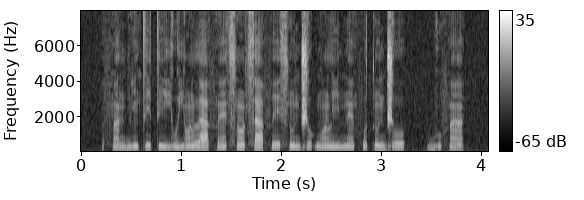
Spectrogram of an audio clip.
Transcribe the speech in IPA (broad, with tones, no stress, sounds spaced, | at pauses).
f ã˨ ɡ͡b ĩ˨˦ t i˧ t i˨ j u˨ j ɔ̃˨˦ l a˦˨ f ɛ̃˨˦ s ɔ̃˦ s a˦˨ f e˨ s ũ˧ d͡ʒ o˧ ɡ ɔ̃˧ l i˨ n ɛ̃˧ f o˧ t ũ˦ d͡ʒ o˧ | b u˨ f ã˨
